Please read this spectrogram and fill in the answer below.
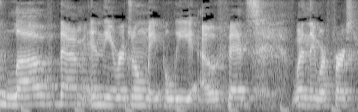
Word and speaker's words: Maplelea: I keep on saying Maple Leah because everyone pronounces it wrong pronounces it Maple Leah it's Maple Lee just like Maple Leaf but without the F so Maple Lee is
